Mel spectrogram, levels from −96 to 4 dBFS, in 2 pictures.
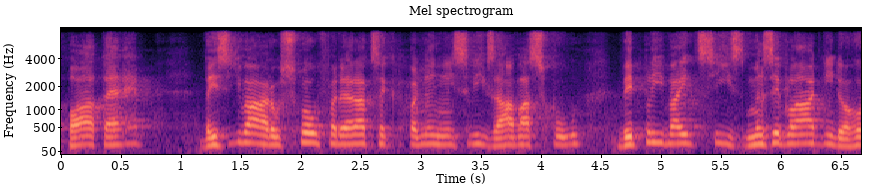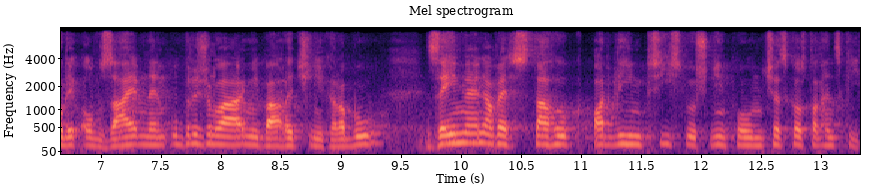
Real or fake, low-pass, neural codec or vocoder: fake; 7.2 kHz; codec, 16 kHz in and 24 kHz out, 0.8 kbps, FocalCodec, streaming, 65536 codes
